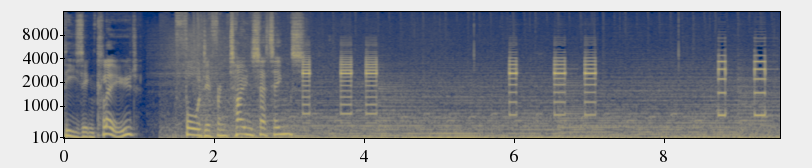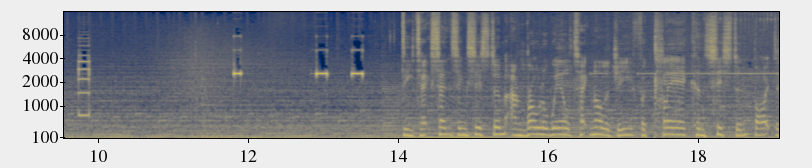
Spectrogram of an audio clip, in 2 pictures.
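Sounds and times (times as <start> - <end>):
background music with bass: 1.3 - 19.0
bite alarm electronic beeps: 3.2 - 4.3, 6.0 - 7.2, 8.7 - 10.0, 12.9 - 13.6, 17.2 - 19.0.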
